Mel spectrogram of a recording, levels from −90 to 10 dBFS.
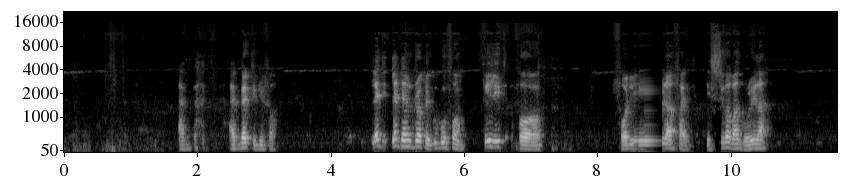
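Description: Short concealed packet loss occurs three times in quick succession, at 8.51–8.56 s, 8.58–8.64 s and 8.66–8.72 s. Each time a few hundredths of a second of audio arrived too late to be decoded, and the receiver bridged the gap by extending the preceding sound, leaving brief smeared wobbles.

From 8.72 s to 8.99 s the speech is replaced by a continuation of the last sound for about a quarter of a second, which then gives way to the real audio further on. This is likely a long network dropout, with roughly 260 ms of the signal never delivered.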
